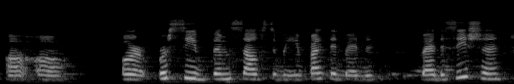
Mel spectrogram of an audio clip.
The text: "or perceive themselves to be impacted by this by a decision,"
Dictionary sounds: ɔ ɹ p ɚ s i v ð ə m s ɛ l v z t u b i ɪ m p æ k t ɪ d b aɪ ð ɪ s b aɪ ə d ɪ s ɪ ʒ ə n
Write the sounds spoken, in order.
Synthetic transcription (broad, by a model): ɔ ɹ p ɚ s i v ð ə m s ɛ l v s t u b i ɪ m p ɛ k t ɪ d b aɪ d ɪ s b aɪ ə d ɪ s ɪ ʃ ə n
